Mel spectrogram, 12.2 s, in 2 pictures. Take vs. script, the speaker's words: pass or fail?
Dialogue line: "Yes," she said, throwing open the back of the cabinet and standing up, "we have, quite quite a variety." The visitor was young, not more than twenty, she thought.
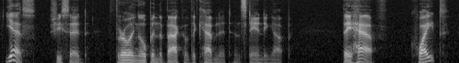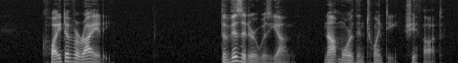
fail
